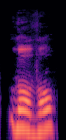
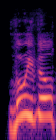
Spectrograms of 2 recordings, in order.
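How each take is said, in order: First: It is said the local Kentucky way. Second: It is said the general, non-local way.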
